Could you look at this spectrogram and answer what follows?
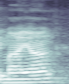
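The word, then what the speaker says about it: Maayong: or you're gonna say my on if there's two vowels in a row you pronounce each one so it's M ay ay Y Oh by I am oh my on Boonta you can they say my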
